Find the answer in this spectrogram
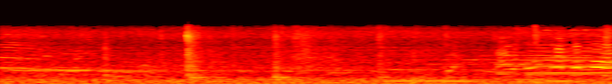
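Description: Low background noise of a crowd, then near the end a person's long, wavering call that falls in pitch.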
